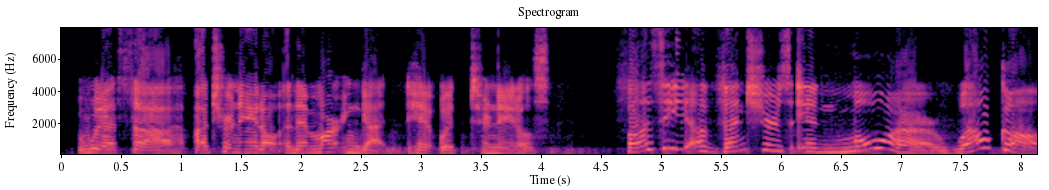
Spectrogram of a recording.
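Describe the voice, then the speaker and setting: Over noticeable background noise, a woman speaks very slowly in a fairly high voice, her pitch swinging very widely while her loudness stays very even. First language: not English. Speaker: van-life travel vlogger. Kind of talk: live stream chat. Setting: live stream. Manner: halting, stumbling over words.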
